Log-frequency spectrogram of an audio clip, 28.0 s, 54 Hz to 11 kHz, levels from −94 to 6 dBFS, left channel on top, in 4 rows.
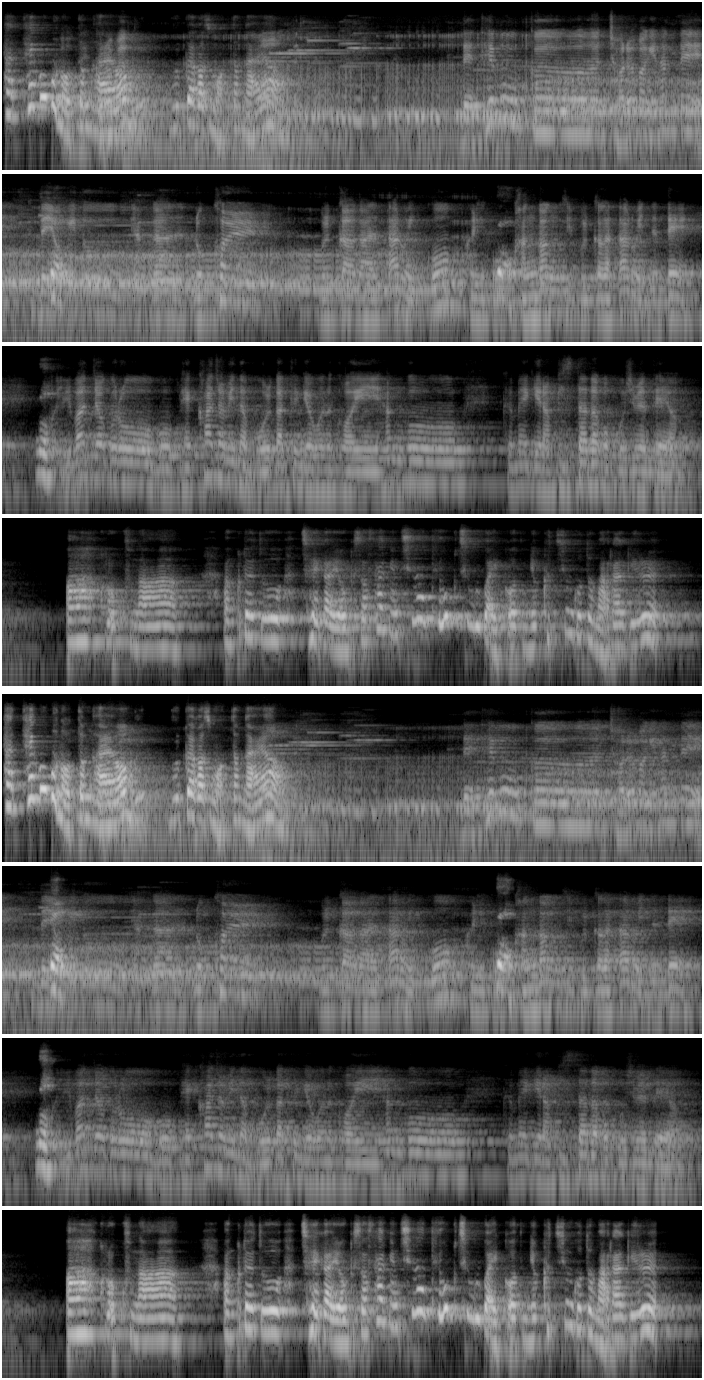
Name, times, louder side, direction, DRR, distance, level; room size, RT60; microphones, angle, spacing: voice 1, 0.0-1.4 1.7-2.8 7.5-7.6 11.9-12.1 14.3-14.5 21.6-27.5, right 4 dB, 60° right, 15 dB, 0.4 m, -24 dB
voice 2, 0.6-1.4 2.5-3.0 4.6-9.7 10.1-14.2 14.5-20.8, left 2 dB, 45° left, 5 dB, 1.2 m, -35 dB
sound 1, 1.0-12.1, left 4 dB, 90° left, 0.6 m, -37 dB
sound 2, 2.5-8.8, left 2 dB, 75° left, 2.2 m, -49 dB
16.5 x 8.1 x 6.2 m, 1.5 s
head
